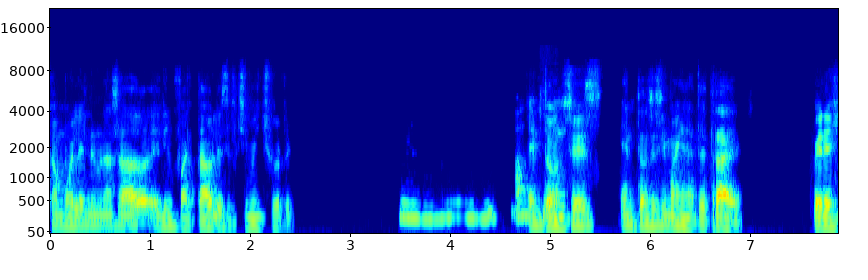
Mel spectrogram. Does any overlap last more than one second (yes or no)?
no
